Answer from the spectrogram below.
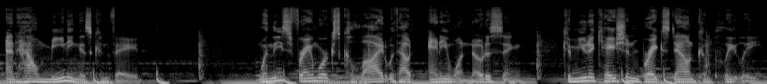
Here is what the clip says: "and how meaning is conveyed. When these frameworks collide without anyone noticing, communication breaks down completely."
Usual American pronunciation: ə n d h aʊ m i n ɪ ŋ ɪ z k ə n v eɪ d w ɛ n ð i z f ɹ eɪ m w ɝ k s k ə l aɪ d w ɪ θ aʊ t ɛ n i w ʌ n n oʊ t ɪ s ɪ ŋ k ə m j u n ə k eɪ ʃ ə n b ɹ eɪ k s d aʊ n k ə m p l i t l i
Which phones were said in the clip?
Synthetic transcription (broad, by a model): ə n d h aʊ m i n ɪ ŋ ɪ z k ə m v eɪ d w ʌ n ð i z f ɹ eɪ m w ɝ k s k ə l aɪ d w ɪ θ aʊ t ɛ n i w ʌ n n oʊ t ɪ s ɪ ŋ k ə m j u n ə k eɪ ʃ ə n b ɹ eɪ k s d aʊ n k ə m p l i t l i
